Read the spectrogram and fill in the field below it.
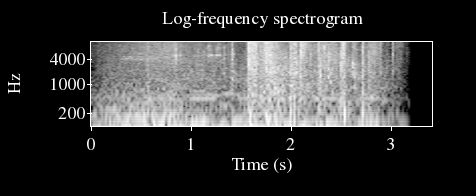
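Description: Bursts of gunfire in a shootout, a dense volley of sharp cracks and booms that peaks midway and then breaks off abruptly.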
